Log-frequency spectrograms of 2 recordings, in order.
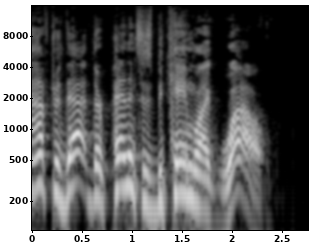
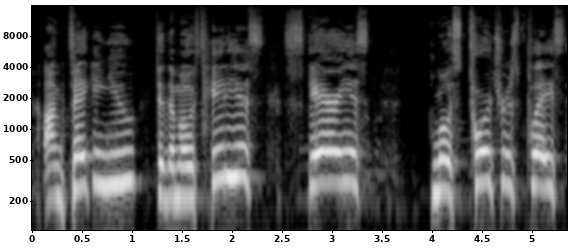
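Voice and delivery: ominous Mary; 6 semitones higher, slower than usual. Acted. Mary voiced describing hell.

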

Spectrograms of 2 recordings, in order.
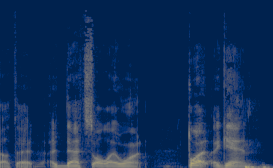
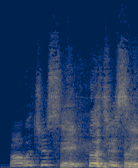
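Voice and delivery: sly hopeful musing; 10 semitones higher than usual. Retold or imitated. Retold hopeful thought at park.

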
